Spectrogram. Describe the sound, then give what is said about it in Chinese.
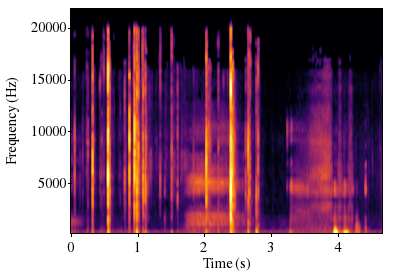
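Stockings are torn apart by hand in a quiet series of sharp rips, snaps and crinkling crackles. The bursts come irregularly, with a longer rasping tear near the end. “撕开它。撕丝袜如果能缓解你的压力的话，也是一个合适的办法。”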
